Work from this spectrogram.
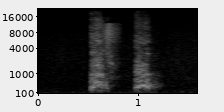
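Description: Two loud, close dog barks about half a second apart, the second slightly shorter, from a hound in the fantasy video game Dragon Age: Inquisition – Trespasser.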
